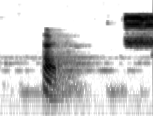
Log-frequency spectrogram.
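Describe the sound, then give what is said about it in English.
Sonic screwdriver sound effect played as a quiz clue: an abrupt, steady, high electronic whirring buzz that switches on near the end and holds at full loudness, after a brief earlier call and quiet background. “That was a sonic screwdriver”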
